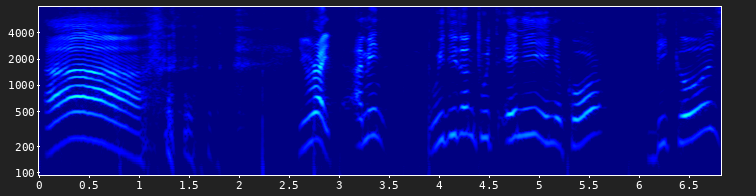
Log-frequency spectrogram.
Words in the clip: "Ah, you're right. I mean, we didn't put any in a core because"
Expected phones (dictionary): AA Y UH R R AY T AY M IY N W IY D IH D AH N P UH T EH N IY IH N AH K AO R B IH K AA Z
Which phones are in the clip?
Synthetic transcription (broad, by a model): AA Y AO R R AY T AY M IY N W IY D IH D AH N P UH T EH N IY IH N AH K AO R B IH K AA Z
